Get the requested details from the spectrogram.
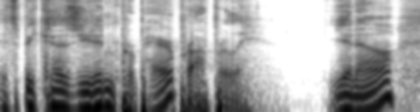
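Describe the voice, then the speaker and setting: In a very clean recording with a silent background and a dry, close sound with no echo, a man with an American accent speaks at a very deep, low pitch, showing vocal fry and very wide pitch swings. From US. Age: 40s. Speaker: military veteran and former police officer. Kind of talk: casual interview conversation. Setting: in person at his house.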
